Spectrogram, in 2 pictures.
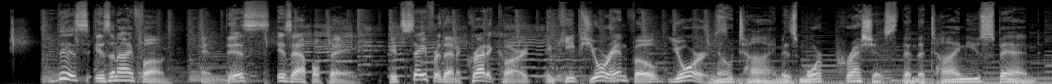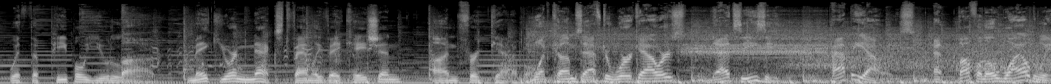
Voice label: Commercial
